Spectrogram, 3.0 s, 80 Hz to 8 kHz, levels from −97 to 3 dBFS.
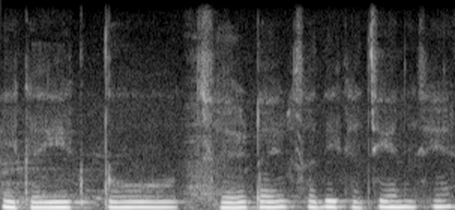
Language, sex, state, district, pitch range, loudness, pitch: Rajasthani, female, Rajasthan, Churu, 200-215 Hz, -14 LUFS, 205 Hz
